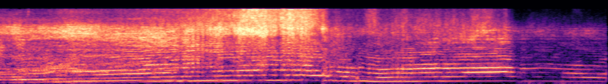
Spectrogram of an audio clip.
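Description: Historic race car accelerating hard up a hillclimb road and passing close by, its engine note climbing and then dropping in pitch as it goes past about three seconds in. The sound cuts to a quieter, more distant engine after about five seconds.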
